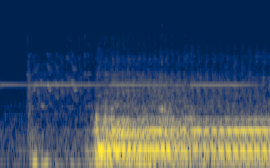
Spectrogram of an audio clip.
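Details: Procharged (Paxton supercharger) Dodge Charger R/T's first start in months after sitting for years; new crankshaft position sensor installed: brief crank, fires at once, settles into a strong, even idle with no stumble; starts and runs healthy.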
